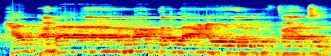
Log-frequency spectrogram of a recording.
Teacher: Jadi di matla'i itu nggak ada panjangnya. Jadi dibacanya cepat.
